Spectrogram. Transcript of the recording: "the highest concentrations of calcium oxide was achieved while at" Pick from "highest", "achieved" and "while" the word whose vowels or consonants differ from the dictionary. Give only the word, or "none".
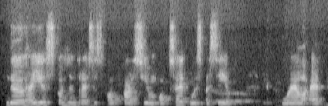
achieved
